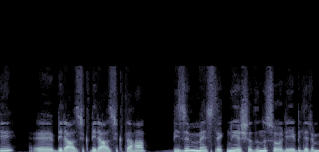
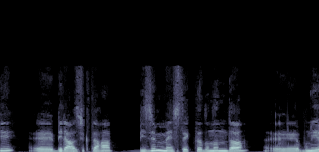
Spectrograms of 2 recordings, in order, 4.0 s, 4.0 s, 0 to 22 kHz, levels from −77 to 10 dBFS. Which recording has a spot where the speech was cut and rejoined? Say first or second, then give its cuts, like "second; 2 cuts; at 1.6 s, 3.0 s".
first; 2 cuts; at 1.1 s, 2.8 s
